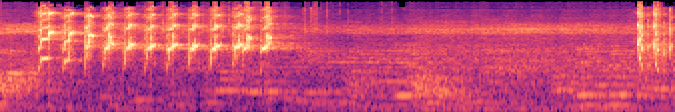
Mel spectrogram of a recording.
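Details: Pet Fischer's lovebirds, a green pair, give a fast run of about ten high, harsh chirps in a regular burst, then a pause with faint low murmurs before another chirp starts.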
